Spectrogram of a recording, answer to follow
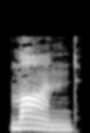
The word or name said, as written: maund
